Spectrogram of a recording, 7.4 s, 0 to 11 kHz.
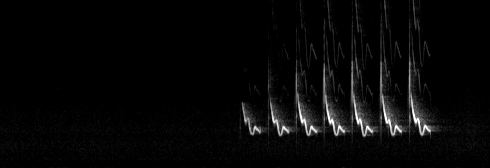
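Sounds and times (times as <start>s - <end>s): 
satin flycatcher Myiagra cyanoleuca downslurred whistle: 3.6s - 6.5s.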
